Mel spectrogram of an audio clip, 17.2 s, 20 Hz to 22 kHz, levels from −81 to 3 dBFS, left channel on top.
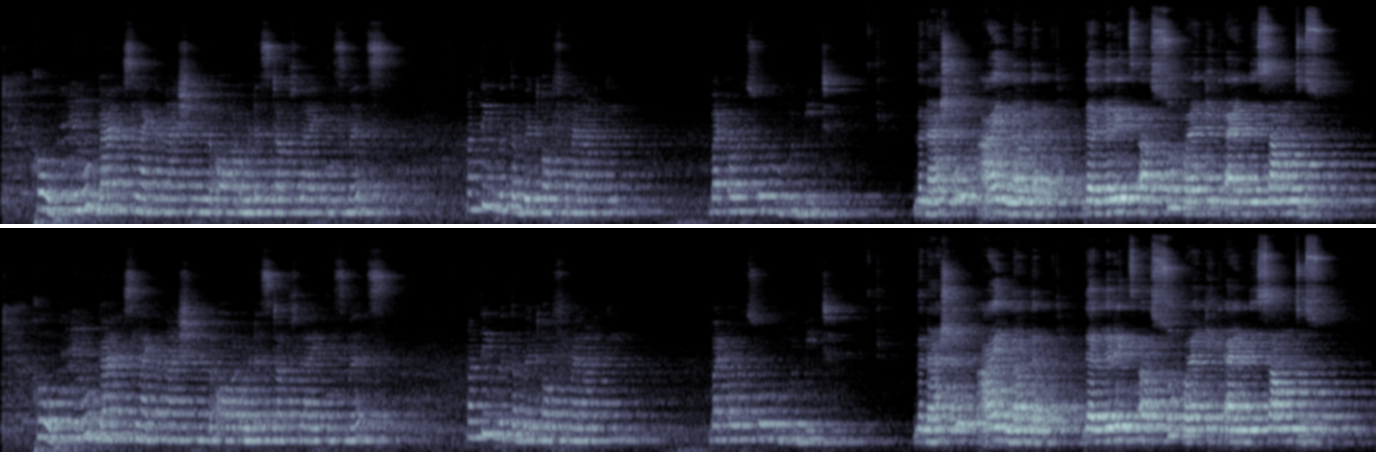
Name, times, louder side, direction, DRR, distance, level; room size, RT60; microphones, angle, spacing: voice 1, 0.0-8.0 8.8-10.4, left 1 dB, 20° left, -3 dB, 0.6 m, -30 dB
voice 2, 11.4-13.1 13.5-16.5, equal, 5° right, -5 dB, 1.2 m, -21 dB
10.5 x 3.4 x 4.9 m, 2.4 s
head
